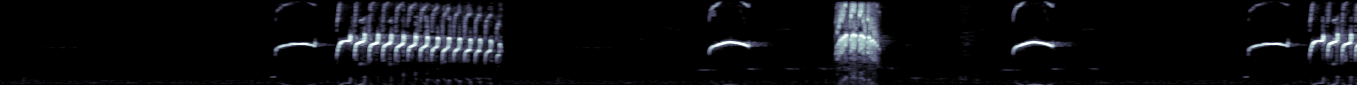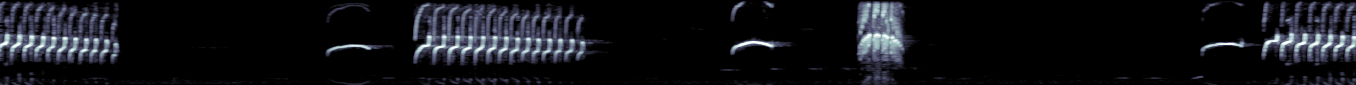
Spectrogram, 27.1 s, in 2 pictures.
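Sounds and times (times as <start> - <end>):
southern beardless-tyrannulet song: 2.8 - 5.0, 7.0 - 9.0, 9.6 - 11.0, 12.5 - 14.8, 16.8 - 19.7, 20.8 - 22.8, 25.5 - 27.1.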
